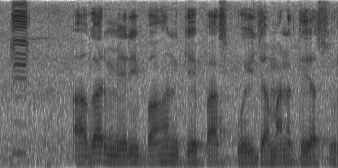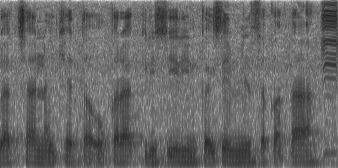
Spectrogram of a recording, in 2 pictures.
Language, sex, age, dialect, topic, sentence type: Bhojpuri, male, 25-30, Northern, agriculture, statement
